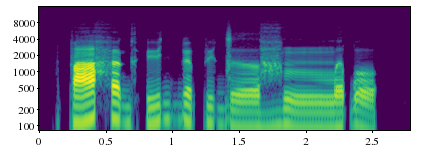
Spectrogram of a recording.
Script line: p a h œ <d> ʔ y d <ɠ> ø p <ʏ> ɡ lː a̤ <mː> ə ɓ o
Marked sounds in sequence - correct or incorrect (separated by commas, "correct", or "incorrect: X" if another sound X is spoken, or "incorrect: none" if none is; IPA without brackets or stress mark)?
incorrect: ɡ, correct, incorrect: y, correct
